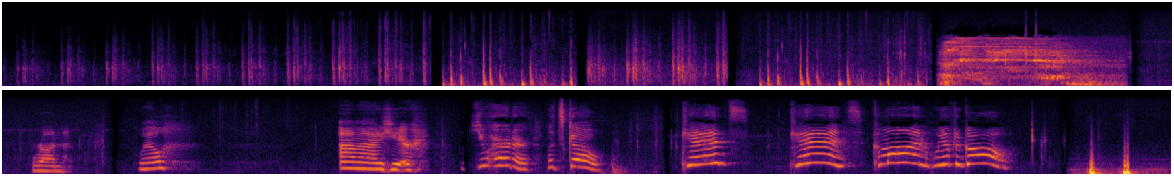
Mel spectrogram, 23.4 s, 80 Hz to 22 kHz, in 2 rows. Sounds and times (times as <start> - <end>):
Clip-clop: 0.0 - 9.3
Neigh, whinny: 9.4 - 11.3
Speech: 12.0 - 12.4, 13.0 - 13.6, 15.1 - 17.8, 18.5 - 21.9.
